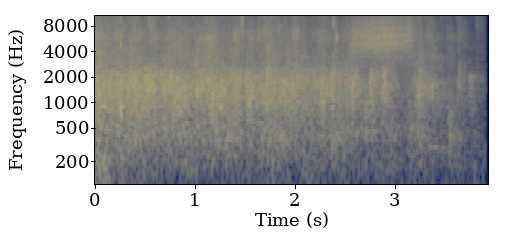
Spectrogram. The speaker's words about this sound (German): Applaus für den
